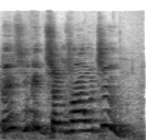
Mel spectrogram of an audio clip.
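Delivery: high-pitched retold indignation; indignant comeback. Comic retelling of arguing with a woman, indignant and high.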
